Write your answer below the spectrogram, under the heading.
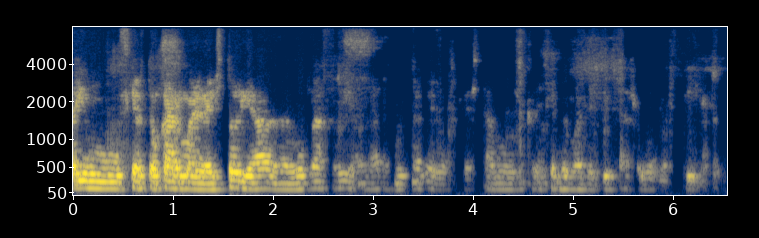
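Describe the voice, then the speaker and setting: Somewhat breathy and flat in a monotone, a man speaks at a medium pitch and a fairly quick pace, his loudness swinging widely. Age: 70s. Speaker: audience member at a debate. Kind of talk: panel discussion. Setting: meeting room with audience. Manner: halting. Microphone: too quiet.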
